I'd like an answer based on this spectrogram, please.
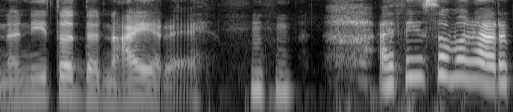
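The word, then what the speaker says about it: Nonito Donaire: So, our first poll here is going to be Manny Pacquiao versus Nonito Daire or is in in the Tagalog uh pronunciation. Nonito Dire.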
